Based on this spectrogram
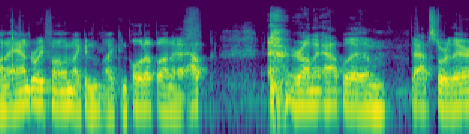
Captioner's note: cough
